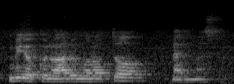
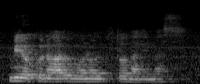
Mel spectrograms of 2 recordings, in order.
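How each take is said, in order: The two takes are said the same way.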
